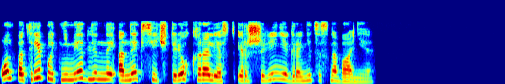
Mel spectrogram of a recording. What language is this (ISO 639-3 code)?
rus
